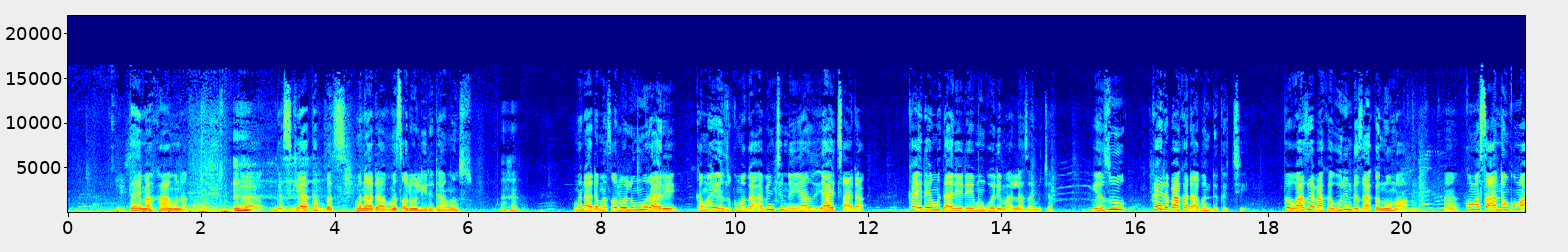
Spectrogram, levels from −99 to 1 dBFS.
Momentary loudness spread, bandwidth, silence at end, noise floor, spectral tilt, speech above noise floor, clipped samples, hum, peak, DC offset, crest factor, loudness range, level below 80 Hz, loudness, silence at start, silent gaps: 14 LU; 16 kHz; 0 s; -53 dBFS; -6 dB/octave; 28 dB; under 0.1%; none; -8 dBFS; under 0.1%; 18 dB; 3 LU; -42 dBFS; -25 LUFS; 0 s; none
